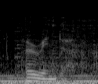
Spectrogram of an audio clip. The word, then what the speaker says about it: Arinda: Uh, and then we have Lydia, horse rider, and then we're going Arinda, which rhymes with Linda.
